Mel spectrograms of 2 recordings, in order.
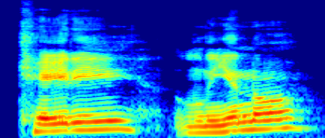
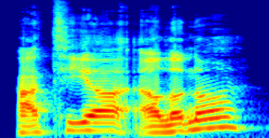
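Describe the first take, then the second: First: The first name ends in an 'ee' sound. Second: The first name ends in a 'yuh' sound. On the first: The speaker calls it wrong. "I'm wrong" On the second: The speaker calls it right. "I did something right!"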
